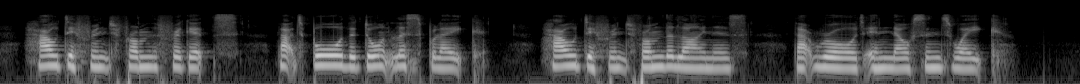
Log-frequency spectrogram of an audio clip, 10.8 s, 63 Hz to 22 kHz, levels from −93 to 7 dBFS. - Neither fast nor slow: No, slow, 110 wpm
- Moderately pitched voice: No, high, 210 Hz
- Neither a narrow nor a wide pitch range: No, narrow, 2.0 semitones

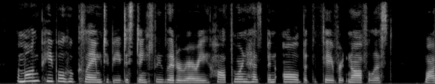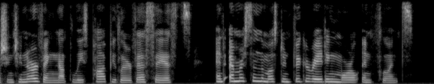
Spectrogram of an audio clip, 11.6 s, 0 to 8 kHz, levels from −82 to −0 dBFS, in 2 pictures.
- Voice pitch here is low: No, high, 220 Hz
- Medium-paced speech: Yes, average, 160 wpm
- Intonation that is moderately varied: Yes, average, 3.5 semitones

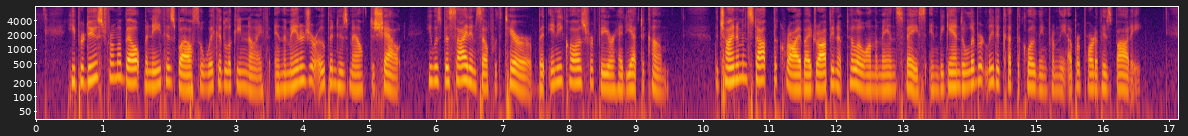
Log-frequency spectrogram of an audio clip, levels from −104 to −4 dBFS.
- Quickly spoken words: Yes, fast, 215 wpm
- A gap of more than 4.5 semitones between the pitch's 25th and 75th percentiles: Yes, average, 5.1 semitones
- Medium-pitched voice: Yes, medium, 165 Hz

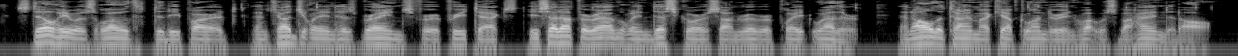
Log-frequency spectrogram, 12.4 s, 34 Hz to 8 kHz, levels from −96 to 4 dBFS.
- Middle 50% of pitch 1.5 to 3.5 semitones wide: Yes, average, 3.0 semitones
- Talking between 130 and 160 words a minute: No, average, 170 wpm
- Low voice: Yes, very low, 95 Hz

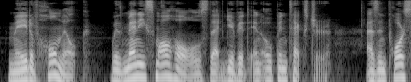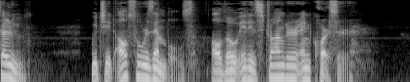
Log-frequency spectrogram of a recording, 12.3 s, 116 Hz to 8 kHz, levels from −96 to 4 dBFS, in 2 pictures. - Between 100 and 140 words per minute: Yes, slow, 135 wpm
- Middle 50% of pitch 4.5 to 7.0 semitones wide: Yes, average, 5.2 semitones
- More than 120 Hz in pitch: No, low, 115 Hz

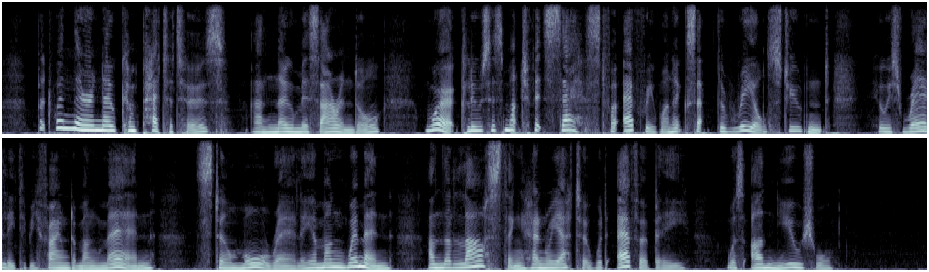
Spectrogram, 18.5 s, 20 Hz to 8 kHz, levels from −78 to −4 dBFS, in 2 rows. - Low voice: No, high, 195 Hz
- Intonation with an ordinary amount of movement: No, wide, 6.2 semitones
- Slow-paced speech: No, average, 145 wpm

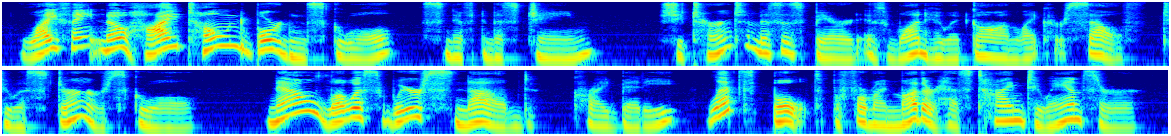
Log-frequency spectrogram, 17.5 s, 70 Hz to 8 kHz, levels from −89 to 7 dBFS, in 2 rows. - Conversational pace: Yes, average, 150 wpm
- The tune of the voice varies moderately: No, wide, 8.0 semitones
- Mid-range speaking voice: Yes, medium, 165 Hz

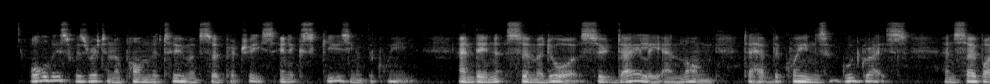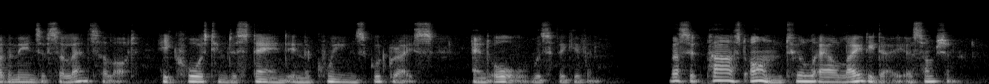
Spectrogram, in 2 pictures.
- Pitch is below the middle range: Yes, low, 125 Hz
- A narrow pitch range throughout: No, average, 5.1 semitones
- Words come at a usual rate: Yes, average, 180 wpm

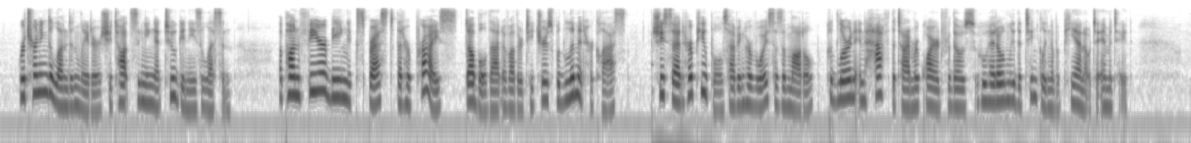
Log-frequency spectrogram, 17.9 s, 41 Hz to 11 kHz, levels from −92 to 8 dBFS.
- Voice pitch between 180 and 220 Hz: Yes, high, 190 Hz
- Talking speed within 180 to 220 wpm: Yes, average, 190 wpm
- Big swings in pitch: Yes, wide, 6.2 semitones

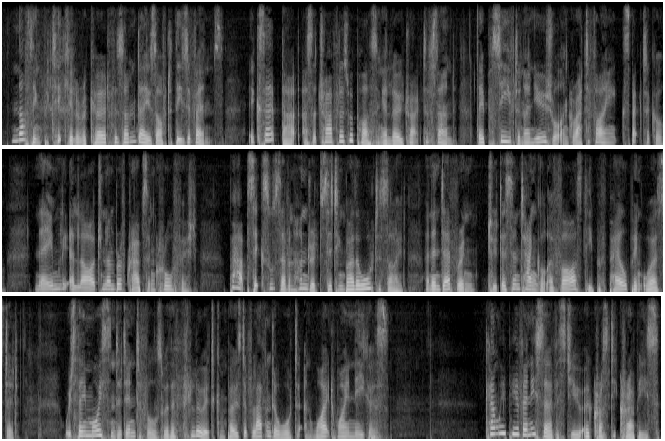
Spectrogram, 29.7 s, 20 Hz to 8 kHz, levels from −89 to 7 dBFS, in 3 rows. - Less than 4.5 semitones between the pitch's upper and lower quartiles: No, wide, 5.5 semitones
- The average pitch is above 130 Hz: Yes, high, 190 Hz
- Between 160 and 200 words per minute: Yes, average, 170 wpm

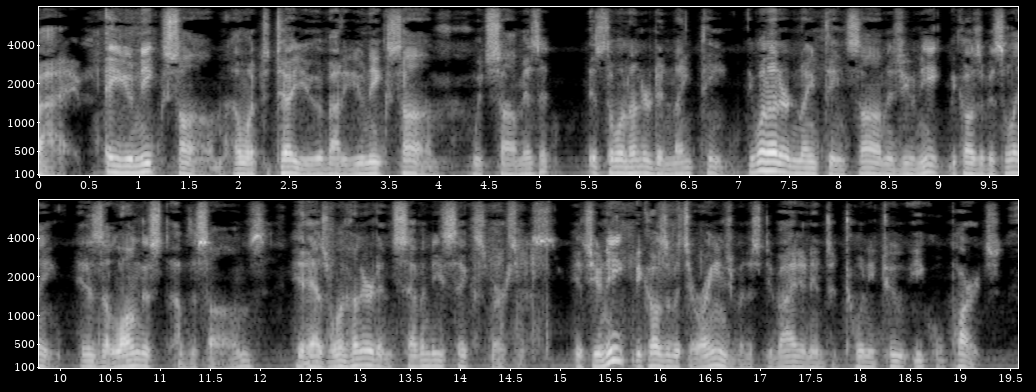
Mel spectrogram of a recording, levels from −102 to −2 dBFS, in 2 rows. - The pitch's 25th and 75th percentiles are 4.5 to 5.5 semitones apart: No, average, 3.6 semitones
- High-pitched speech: No, low, 100 Hz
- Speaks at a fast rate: No, average, 185 wpm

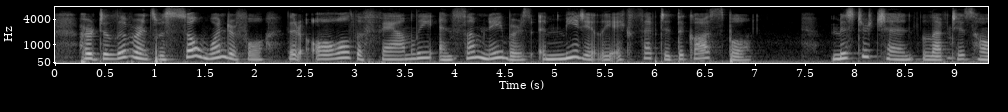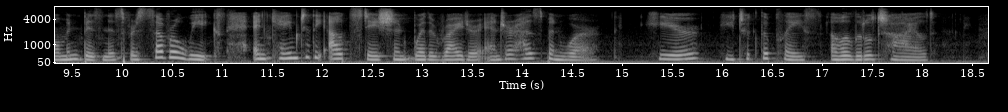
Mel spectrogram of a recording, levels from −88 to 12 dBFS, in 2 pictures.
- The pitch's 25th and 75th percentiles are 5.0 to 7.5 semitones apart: Yes, average, 5.3 semitones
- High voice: Yes, high, 215 Hz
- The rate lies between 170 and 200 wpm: No, average, 155 wpm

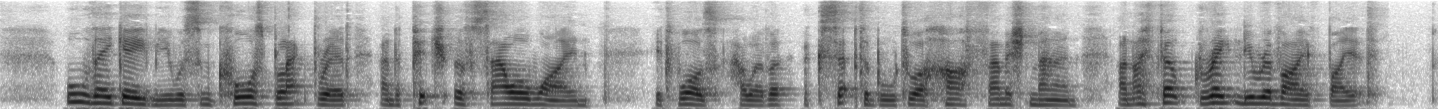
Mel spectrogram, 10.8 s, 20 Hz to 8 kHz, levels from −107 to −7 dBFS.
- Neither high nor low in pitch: Yes, medium, 150 Hz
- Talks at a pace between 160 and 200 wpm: Yes, average, 170 wpm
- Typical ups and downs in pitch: Yes, average, 3.6 semitones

